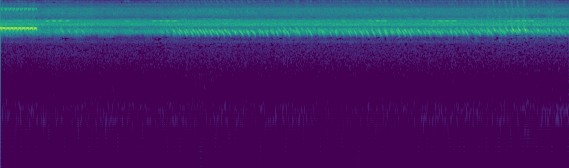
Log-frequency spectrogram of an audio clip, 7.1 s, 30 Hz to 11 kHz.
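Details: Bell crickets singing in autumn, recorded in Sanuki, Chiba, Japan, with a ZOOM H6 or TASCAM DR-05X: dense, high shimmering trills with a rapid pulsing beat, one louder pure ringing tone at the start, several insects overlapping continuously.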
